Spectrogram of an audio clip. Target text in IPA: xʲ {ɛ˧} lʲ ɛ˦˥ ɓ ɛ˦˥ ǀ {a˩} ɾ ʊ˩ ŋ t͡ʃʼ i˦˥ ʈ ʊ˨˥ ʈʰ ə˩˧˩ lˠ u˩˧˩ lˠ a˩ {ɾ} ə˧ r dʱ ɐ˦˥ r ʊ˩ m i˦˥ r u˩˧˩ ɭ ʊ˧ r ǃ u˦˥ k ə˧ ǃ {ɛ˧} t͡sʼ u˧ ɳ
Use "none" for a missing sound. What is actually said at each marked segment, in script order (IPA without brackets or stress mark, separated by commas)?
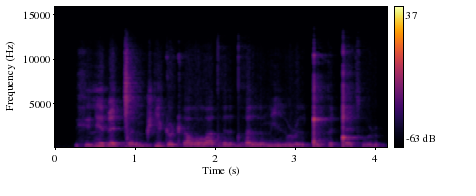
ə˧, ə˩, dʱ, ɛ˨˥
